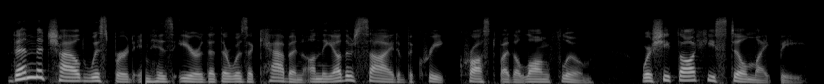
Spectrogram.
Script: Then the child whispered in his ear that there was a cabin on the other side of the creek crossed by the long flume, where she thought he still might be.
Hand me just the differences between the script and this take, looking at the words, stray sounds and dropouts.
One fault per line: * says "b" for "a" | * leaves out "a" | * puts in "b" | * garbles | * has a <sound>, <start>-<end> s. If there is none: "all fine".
* has a dropout, 1.4-1.5 s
